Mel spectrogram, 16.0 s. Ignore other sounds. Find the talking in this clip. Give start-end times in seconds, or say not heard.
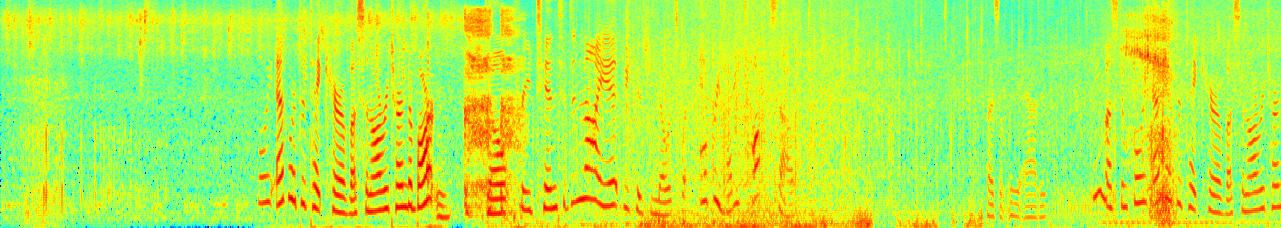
3.2-9.9, 12.3-15.9.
